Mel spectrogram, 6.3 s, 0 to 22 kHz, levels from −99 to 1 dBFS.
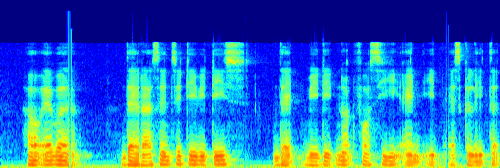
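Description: Three brief holes break the flow of speech, at 0.85 s, 3.04 s and 5.57 s, lasting about 31 ms, 25 ms and 25 ms. Each has its edges smeared by the codec, so the silent part is shorter than the gap, and the speech resumes exactly where it left off. These are gaps at the joins of encoded pieces: separately encoded sections were butted together without trimming, so each one's start-up delay and end padding survive as silence.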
